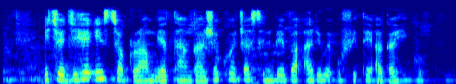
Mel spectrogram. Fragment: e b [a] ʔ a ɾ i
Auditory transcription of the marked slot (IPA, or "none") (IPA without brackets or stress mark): a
